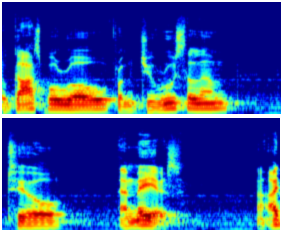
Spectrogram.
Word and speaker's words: Emmaus: You know, so what they pronounce is Emmaus, okay? But if I go to the Chinese translation, usually that tells me how to read it, because the Chinese, they just translate phonetically. And it's almost like the local language, the original language you might pronounce is Emmaus.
